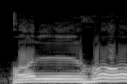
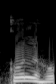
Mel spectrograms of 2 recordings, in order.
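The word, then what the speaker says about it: قُلْ: আয়াতে আমরা কি বলি কুলহু আল্লাহু আহাদ এভাবে বললে সম্পূর্ণ ভুল হবে কারণ আমরা অনেকেই বাংলা উচ্চারণ দেখে দেখে মুখস্ত করছি এটা করা যাবে না বলতে হবে কুল কুল মোটা করে কুলহু আল্লাহু ল তে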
